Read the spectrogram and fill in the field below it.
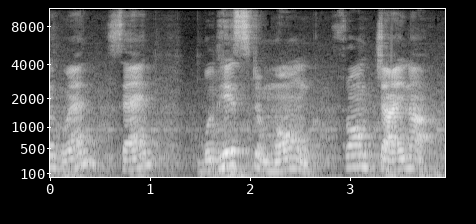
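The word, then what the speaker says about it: Hiuen Tsang: इसमें टी आपका साइलेंट है, इसे पढ़ेंगे हुएन स्वैंग।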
